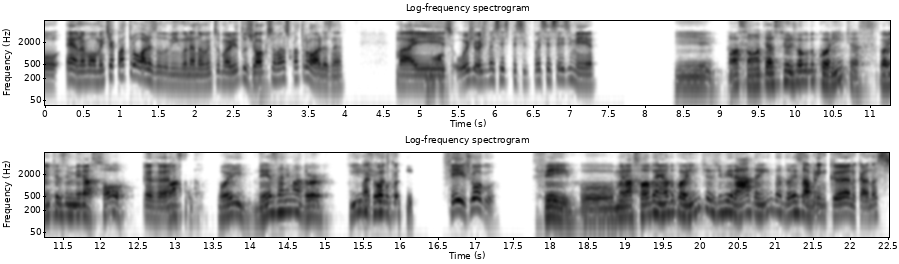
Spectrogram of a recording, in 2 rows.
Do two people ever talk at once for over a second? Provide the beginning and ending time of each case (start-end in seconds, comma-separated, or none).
none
